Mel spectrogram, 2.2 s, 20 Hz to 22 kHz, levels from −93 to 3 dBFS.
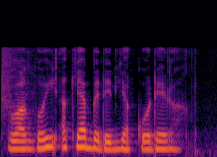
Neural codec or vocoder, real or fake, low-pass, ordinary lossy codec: codec, 16 kHz, 2 kbps, FunCodec, trained on LibriTTS, 25 frames a second; fake; 7.2 kHz; none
